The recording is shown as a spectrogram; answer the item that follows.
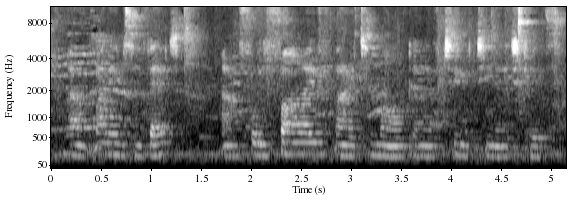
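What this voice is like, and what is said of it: Mixed South African, Manx, Northern Irish accent. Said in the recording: “What is that accent? ... It is a mixture of living in my primary school years in South Africa and then my teenage years in the Isle of Man ... I thought it was Australia ... South Africa, Isle of Man, Northern Ireland in three equal parts”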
